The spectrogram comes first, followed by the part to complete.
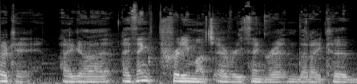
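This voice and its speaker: Fairly quick, fairly even-toned speech over faint background music. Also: man. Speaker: student game developer; game developer streamer. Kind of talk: casual devlog narration. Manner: halting, many fillers. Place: home room. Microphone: headset.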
